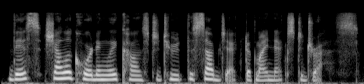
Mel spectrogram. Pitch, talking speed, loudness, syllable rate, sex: 225 Hz, 165 wpm, -16 LUFS, 5.3 syllables/s, female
